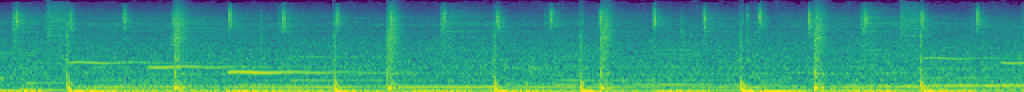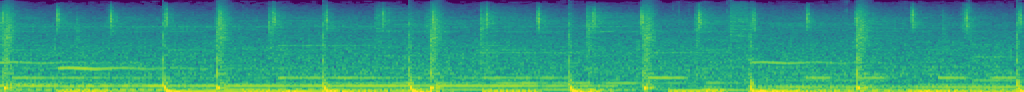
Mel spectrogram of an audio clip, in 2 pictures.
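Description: Background music with a steady beat, held bass notes and a melody.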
